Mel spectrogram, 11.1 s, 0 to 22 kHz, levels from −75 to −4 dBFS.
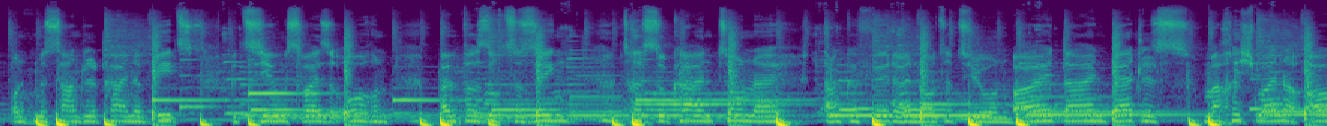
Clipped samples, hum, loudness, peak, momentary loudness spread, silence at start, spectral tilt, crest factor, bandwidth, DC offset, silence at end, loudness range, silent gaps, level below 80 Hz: under 0.1%; none; -17 LUFS; 0 dBFS; 6 LU; 0 s; -5 dB/octave; 16 dB; 19.5 kHz; under 0.1%; 0 s; 2 LU; none; -20 dBFS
